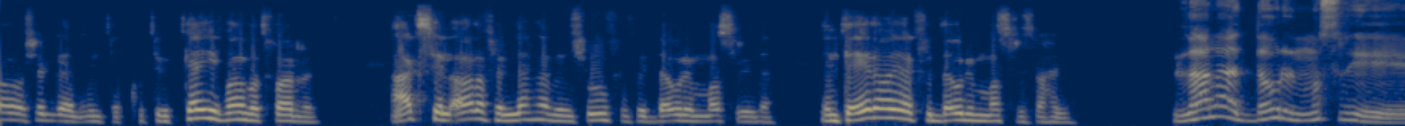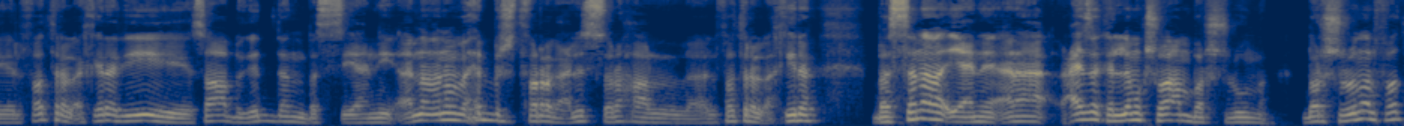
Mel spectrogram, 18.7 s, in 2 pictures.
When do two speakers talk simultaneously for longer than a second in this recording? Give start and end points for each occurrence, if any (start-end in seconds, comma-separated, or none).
none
